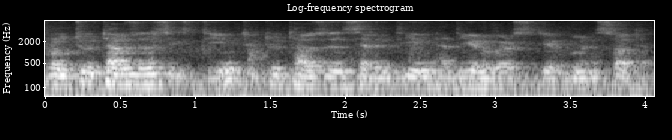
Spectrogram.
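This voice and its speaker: A man's voice comes through noticeable background noise and audible room echo. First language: Somali. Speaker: gastroenterology faculty physician. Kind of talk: ceremony speech. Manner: halting with many fillers.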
